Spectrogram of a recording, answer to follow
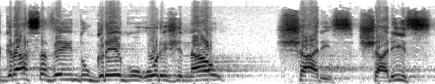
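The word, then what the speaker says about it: χάρις: A graça vem do grego original charis, C-H-A-R-I-S, charis, ou charis, provavelmente deve ser essa pronúncia.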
